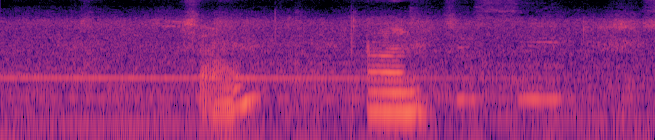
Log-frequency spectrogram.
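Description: A young girl speaks briefly and softly close by.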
